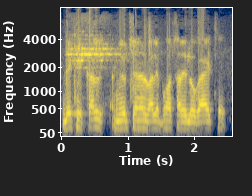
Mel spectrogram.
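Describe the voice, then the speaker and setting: A man's voice: medium pitch, level tone, a little fast, highs cut off, noisy background. A man with a Bihari accent speaking casually as an interviewee, emphatically airing grievances in colloquial, repetitive phrasing. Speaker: interviewee, singer and stage performer.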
